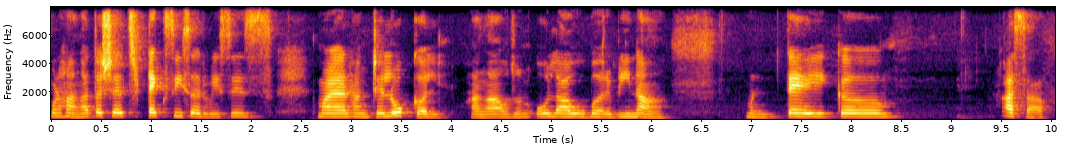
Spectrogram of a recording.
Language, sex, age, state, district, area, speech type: Goan Konkani, female, 18-30, Goa, Salcete, urban, spontaneous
